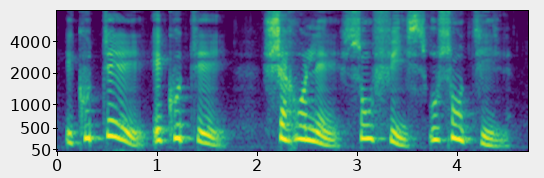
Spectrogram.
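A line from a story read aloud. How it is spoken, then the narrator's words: Stammering. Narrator (French): Elle balbutia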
